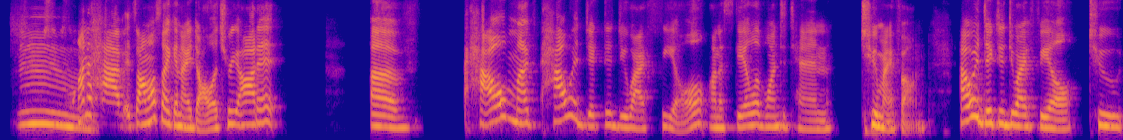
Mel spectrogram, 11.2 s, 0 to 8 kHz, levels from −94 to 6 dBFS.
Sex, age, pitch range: female, 20-39, 175-225 Hz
